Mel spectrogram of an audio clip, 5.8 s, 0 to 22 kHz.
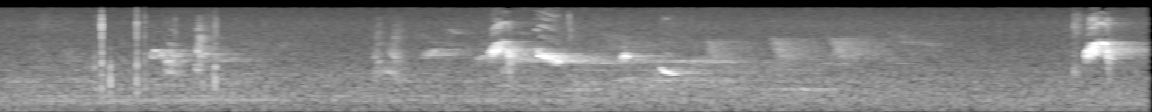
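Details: Red-whiskered bulbul used as a trapping decoy in Bình Phước, Vietnam, on 25 June 2018, singing to provoke rivals: a few loud, slurred whistled phrases, mostly high and bright with some lower notes, spaced by short pauses over a quiet outdoor background.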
